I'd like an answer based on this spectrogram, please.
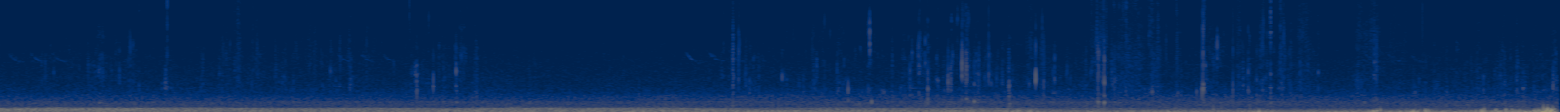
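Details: Siberian Husky named Kobi eating a whole raw mackerel in one go instead of his usual smaller chunks; wet crunching and clicking bites over a steady low rumble, with louder biting near the end.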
